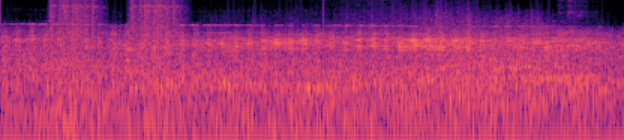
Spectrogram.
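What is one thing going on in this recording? A spacecraft engine hums and rumbles steadily.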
